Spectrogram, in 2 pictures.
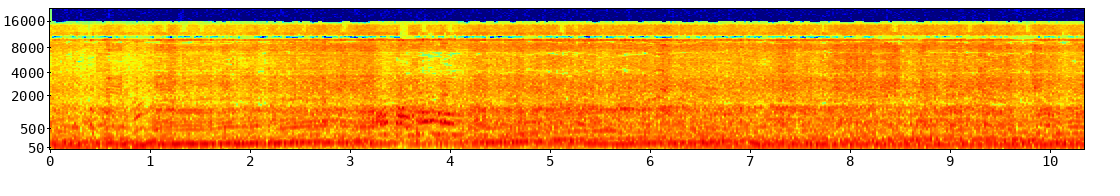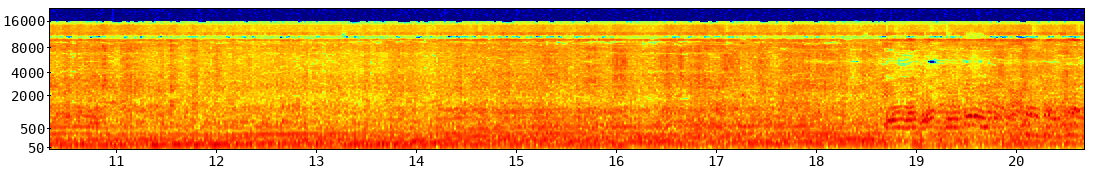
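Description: Several banger racing cars' engines running hard together around the track, a loud continuous mix of engines whose pitches keep rising and falling as the drivers rev and lift.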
